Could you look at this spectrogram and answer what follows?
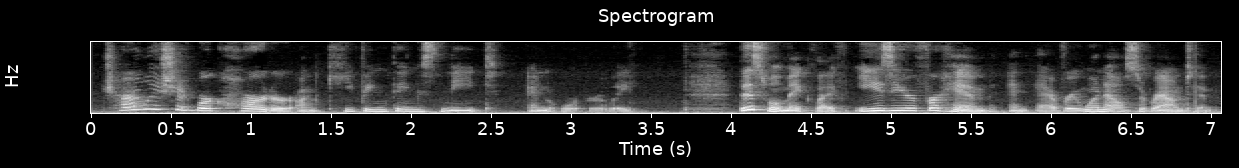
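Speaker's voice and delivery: ordinary delivery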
